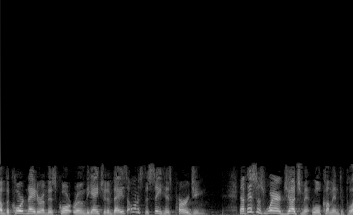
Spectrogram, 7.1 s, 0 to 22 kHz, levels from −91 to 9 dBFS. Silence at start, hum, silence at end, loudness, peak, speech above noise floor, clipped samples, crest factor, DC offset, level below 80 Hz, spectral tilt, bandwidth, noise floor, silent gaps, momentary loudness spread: 0 s; none; 0 s; -27 LUFS; -8 dBFS; 30 dB; under 0.1%; 18 dB; under 0.1%; -58 dBFS; -8.5 dB/octave; 5.4 kHz; -57 dBFS; none; 11 LU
